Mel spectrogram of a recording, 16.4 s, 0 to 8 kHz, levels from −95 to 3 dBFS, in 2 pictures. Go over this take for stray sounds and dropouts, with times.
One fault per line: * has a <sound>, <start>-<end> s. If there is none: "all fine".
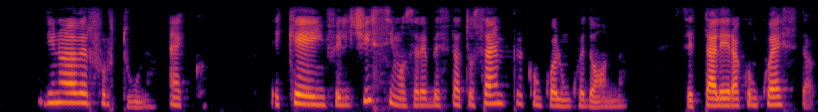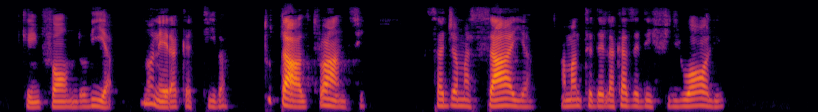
all fine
